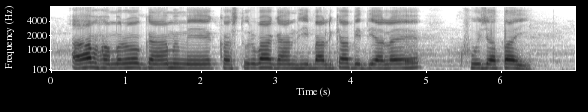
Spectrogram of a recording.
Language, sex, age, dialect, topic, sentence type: Maithili, male, 18-24, Bajjika, banking, statement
